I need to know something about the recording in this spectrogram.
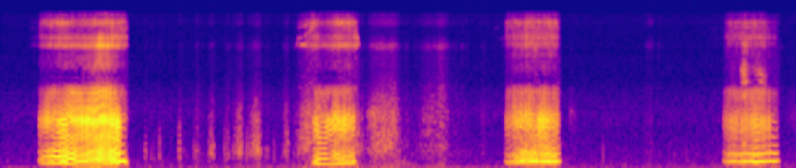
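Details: Chihuahua snoring.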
